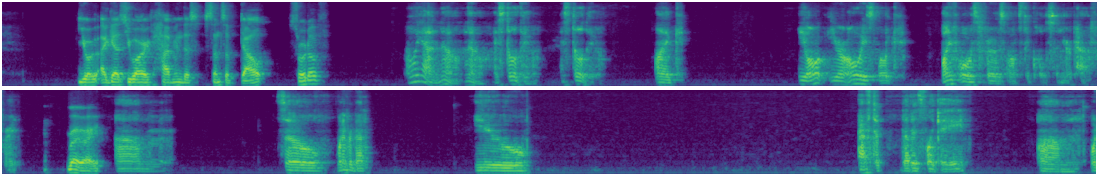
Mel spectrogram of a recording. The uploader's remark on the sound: I apologize for the audio issues.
